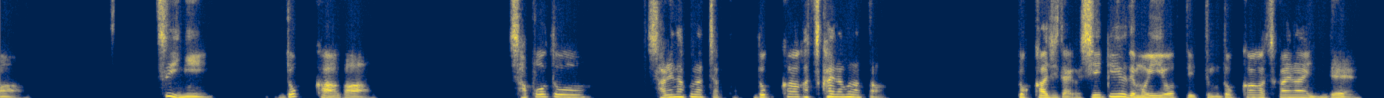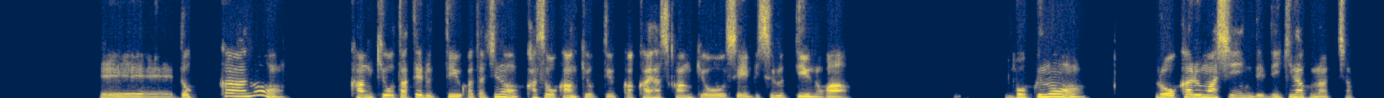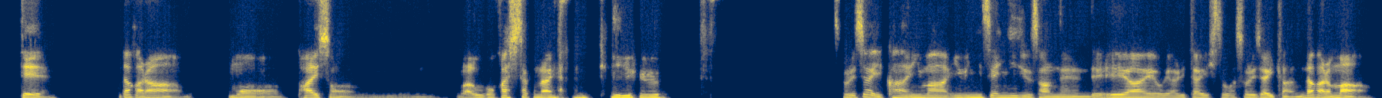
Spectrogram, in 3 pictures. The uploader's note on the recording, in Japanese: ２０２３年７月２９日に開催した ZOOMライブの模様です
